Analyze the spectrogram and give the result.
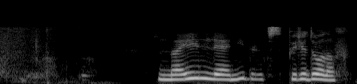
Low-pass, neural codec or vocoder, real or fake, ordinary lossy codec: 7.2 kHz; codec, 16 kHz, 1 kbps, X-Codec, HuBERT features, trained on LibriSpeech; fake; MP3, 24 kbps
